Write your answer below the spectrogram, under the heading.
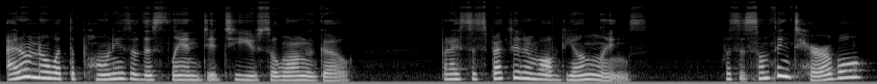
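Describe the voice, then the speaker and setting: Woman playing an earnest, creaky-voiced pony princess. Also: on the high side, lively intonation, normal speed, warm tone. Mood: gentle sympathy. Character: young female pony princess, earnest, compassionate. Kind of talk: comic read-along character voice.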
